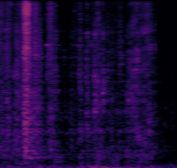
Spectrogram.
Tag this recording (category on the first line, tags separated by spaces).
Sound effects > Other mechanisms, engines, machines
metal bang bam tink strike shop sfx oneshot perc rustle little thud bop crackle fx wood percussion foley sound tools boom knock pop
